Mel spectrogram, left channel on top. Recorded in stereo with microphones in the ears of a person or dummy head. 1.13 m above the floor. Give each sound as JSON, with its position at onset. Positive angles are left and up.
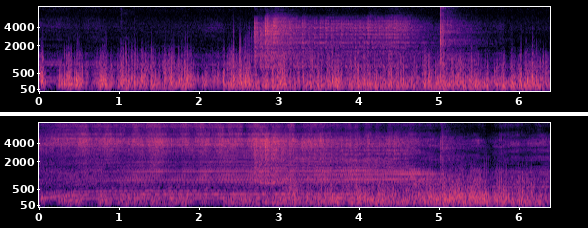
{"t": 2.6, "sound": "a dropped coin", "side_deg": -10, "distance_m": 0.9}
{"t": 5.0, "sound": "tapping", "side_deg": 40, "distance_m": 0.9}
